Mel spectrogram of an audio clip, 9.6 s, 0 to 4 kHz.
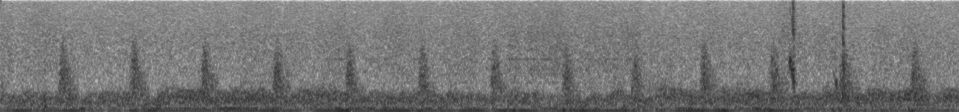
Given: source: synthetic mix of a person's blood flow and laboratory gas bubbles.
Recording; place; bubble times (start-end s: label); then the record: Doppler ultrasound of blood flow; subclavian vein
7.87-8.01 s: bubbles
8.31-8.51 s: bubbles
From the record:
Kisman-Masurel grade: 113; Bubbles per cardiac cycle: 1 to 2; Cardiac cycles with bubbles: 1 to 10%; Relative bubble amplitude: loud (0.450 to 0.775); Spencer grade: 1 (occasional bubble signal discernible with the cardiac motion signal, with majority of cardiac periods free of bubbles); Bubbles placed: anywhere in the cardiac cycle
